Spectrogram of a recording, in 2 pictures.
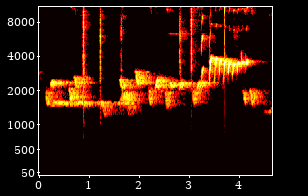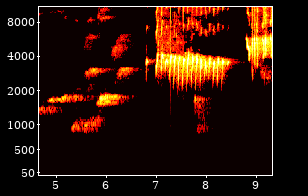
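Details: White-rumped shama pouring out varied song to provoke rival shamas to answer: clear stepped whistles, fast buzzy trills repeated in bursts, descending slurred notes, and a loud high rattling trill near the end.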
